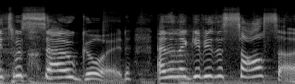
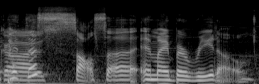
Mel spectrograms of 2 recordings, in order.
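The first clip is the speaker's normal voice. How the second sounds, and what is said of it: Affected diva-style celebrity voice. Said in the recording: “Or should I talk in my diva voice? ... Talking in diva voice. ... that's her regular voice. ... No, that's her Kim K voice.”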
